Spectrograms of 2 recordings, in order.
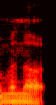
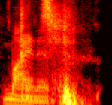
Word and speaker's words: Minot: no one wants to come to manote it's minote no one wants to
